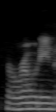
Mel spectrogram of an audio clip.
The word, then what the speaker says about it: Marrone: I mispronounced your last name. It's Marrone, not Marrone.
